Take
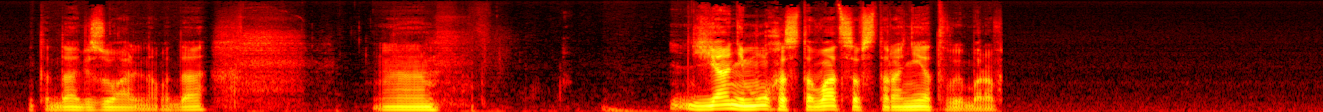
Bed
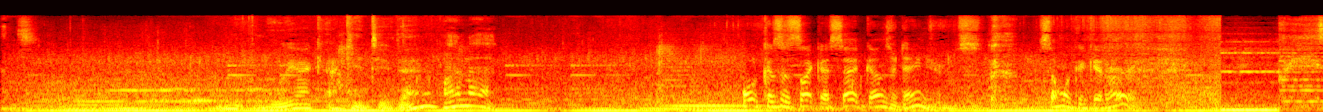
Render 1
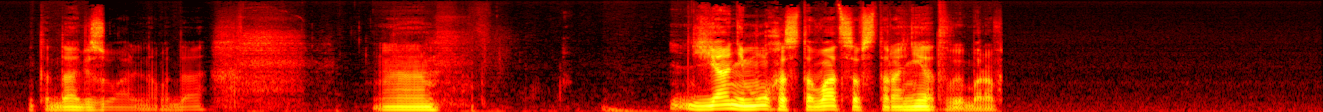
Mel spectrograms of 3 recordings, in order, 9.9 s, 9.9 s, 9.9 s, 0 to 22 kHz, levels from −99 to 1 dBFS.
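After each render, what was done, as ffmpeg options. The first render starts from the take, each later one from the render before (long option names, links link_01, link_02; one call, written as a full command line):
ffmpeg -i in.wav -filter_complex "[0:a]asettb=1/sr,asplit=3[link_01][link_02][link_03];[link_01]atrim=end=0.774[link_04];[link_02]atrim=start=0.77:end=1.9,asetpts=PTS-STARTPTS,afade=type=in:duration=0.004:curve=qsin,afade=type=out:start_time=1.126:duration=0.004:curve=qsin,acompressor=threshold=-37dB:ratio=16:attack=3.2:release=140:knee=1:detection=peak[link_05];[link_03]atrim=start=1.896[link_06];[link_04][link_05]acrossfade=duration=0.004:curve1=hsin:curve2=qsin[link_07];[link_07][link_06]acrossfade=duration=0.004:curve1=qsin:curve2=hsin,asplit=3[link_08][link_09][link_10];[link_08]afade=type=out:start_time=6.76:duration=0.02[link_11];[link_09]asplit=2[link_12][link_13];[link_13]adelay=28,volume=-6dB[link_14];[link_12][link_14]amix=inputs=2:normalize=0,afade=type=in:start_time=6.76:duration=0.02,afade=type=out:start_time=7.21:duration=0.02[link_15];[link_10]afade=type=in:start_time=7.21:duration=0.02[link_16];[link_11][link_15][link_16]amix=inputs=3:normalize=0" out.wav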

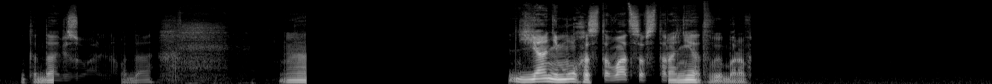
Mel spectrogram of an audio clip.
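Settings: ffmpeg -i in.wav -filter_complex "[0:a]asettb=1/sr,asplit=3[link_01][link_02][link_03];[link_01]atrim=end=0.534[link_04];[link_02]atrim=start=0.53:end=1.22,asetpts=PTS-STARTPTS,afade=type=in:duration=0.004:curve=qsin,afade=type=out:start_time=0.686:duration=0.004:curve=qsin,highpass=1200[link_05];[link_03]atrim=start=1.216[link_06];[link_04][link_05]acrossfade=duration=0.004:curve1=hsin:curve2=qsin[link_07];[link_07][link_06]acrossfade=duration=0.004:curve1=qsin:curve2=hsin,asettb=1/sr,asplit=3[link_08][link_09][link_10];[link_08]atrim=end=5.924[link_11];[link_09]atrim=start=5.92:end=6.69,asetpts=PTS-STARTPTS,afade=type=in:duration=0.004:curve=qsin,afade=type=out:start_time=0.766:duration=0.004:curve=qsin,highpass=550[link_12];[link_10]atrim=start=6.686[link_13];[link_11][link_12]acrossfade=duration=0.004:curve1=hsin:curve2=qsin[link_14];[link_14][link_13]acrossfade=duration=0.004:curve1=qsin:curve2=hsin,asplit=3[link_15][link_16][link_17];[link_15]atrim=end=3.06,asetpts=PTS-STARTPTS,afade=type=out:start_time=3.056:duration=0.004:curve=hsin[link_18];[link_16]atrim=start=3.06:end=5.09,asetpts=PTS-STARTPTS,volume=0[link_19];[link_17]atrim=start=5.09,asetpts=PTS-STARTPTS,afade=type=in:duration=0.004:curve=hsin[link_20];[link_18][link_19][link_20]concat=n=3:v=0:a=1" out.wav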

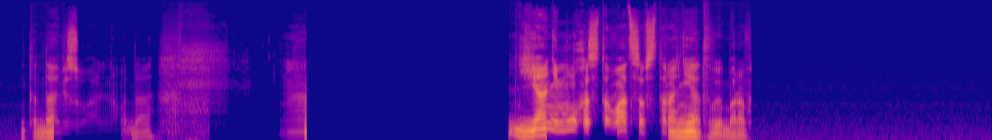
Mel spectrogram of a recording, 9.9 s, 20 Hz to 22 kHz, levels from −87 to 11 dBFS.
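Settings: ffmpeg -i in.wav -filter_complex "[0:a]asettb=1/sr,asplit=3[link_01][link_02][link_03];[link_01]atrim=end=0.624[link_04];[link_02]atrim=start=0.62:end=1.32,asetpts=PTS-STARTPTS,afade=type=in:duration=0.004:curve=qsin,afade=type=out:start_time=0.696:duration=0.004:curve=qsin,highpass=280[link_05];[link_03]atrim=start=1.316[link_06];[link_04][link_05]acrossfade=duration=0.004:curve1=hsin:curve2=qsin[link_07];[link_07][link_06]acrossfade=duration=0.004:curve1=qsin:curve2=hsin,asettb=1/sr,asplit=3[link_08][link_09][link_10];[link_08]atrim=end=2.094[link_11];[link_09]atrim=start=2.09:end=3.05,asetpts=PTS-STARTPTS,afade=type=in:duration=0.004:curve=qsin,afade=type=out:start_time=0.956:duration=0.004:curve=qsin,bandpass=frequency=6200:width_type=q:width=0.55[link_12];[link_10]atrim=start=3.046[link_13];[link_11][link_12]acrossfade=duration=0.004:curve1=hsin:curve2=qsin[link_14];[link_14][link_13]acrossfade=duration=0.004:curve1=qsin:curve2=hsin,asettb=1/sr,asplit=3[link_15][link_16][link_17];[link_15]atrim=end=5.464[link_18];[link_16]atrim=start=5.46:end=6.18,asetpts=PTS-STARTPTS,afade=type=in:duration=0.004:curve=qsin,afade=type=out:start_time=0.716:duration=0.004:curve=qsin,highpass=frequency=390:width=0.5412,highpass=frequency=390:width=1.3066[link_19];[link_17]atrim=start=6.176[link_20];[link_18][link_19]acrossfade=duration=0.004:curve1=hsin:curve2=qsin[link_21];[link_21][link_20]acrossfade=duration=0.004:curve1=qsin:curve2=hsin" out.wav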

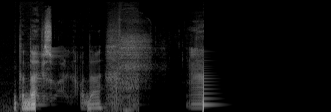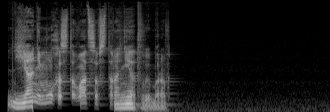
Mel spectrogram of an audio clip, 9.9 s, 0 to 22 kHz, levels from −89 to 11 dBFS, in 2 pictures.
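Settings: ffmpeg -i in.wav -af "equalizer=frequency=440:width=0.37:gain=-2,bandreject=frequency=183.8:width_type=h:width=4,bandreject=frequency=367.6:width_type=h:width=4,bandreject=frequency=551.4:width_type=h:width=4,bandreject=frequency=735.2:width_type=h:width=4,bandreject=frequency=919:width_type=h:width=4,bandreject=frequency=1102.8:width_type=h:width=4,bandreject=frequency=1286.6:width_type=h:width=4,bandreject=frequency=1470.4:width_type=h:width=4,bandreject=frequency=1654.2:width_type=h:width=4,bandreject=frequency=1838:width_type=h:width=4,bandreject=frequency=2021.8:width_type=h:width=4,bandreject=frequency=2205.6:width_type=h:width=4,bandreject=frequency=2389.4:width_type=h:width=4,bandreject=frequency=2573.2:width_type=h:width=4,bandreject=frequency=2757:width_type=h:width=4,bandreject=frequency=2940.8:width_type=h:width=4,bandreject=frequency=3124.6:width_type=h:width=4,bandreject=frequency=3308.4:width_type=h:width=4,bandreject=frequency=3492.2:width_type=h:width=4,bandreject=frequency=3676:width_type=h:width=4,bandreject=frequency=3859.8:width_type=h:width=4,bandreject=frequency=4043.6:width_type=h:width=4,bandreject=frequency=4227.4:width_type=h:width=4,bandreject=frequency=4411.2:width_type=h:width=4" out.wav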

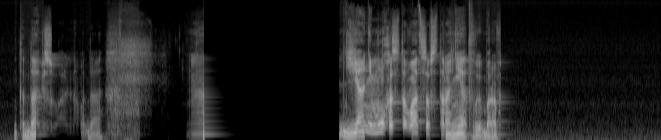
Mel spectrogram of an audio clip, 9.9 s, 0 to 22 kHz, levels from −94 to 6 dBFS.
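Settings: ffmpeg -i in.wav -filter_complex "[0:a]acrossover=split=570|1700|4900[link_01][link_02][link_03][link_04];[link_01]acompressor=threshold=-30dB:ratio=4[link_05];[link_02]acompressor=threshold=-31dB:ratio=4[link_06];[link_03]acompressor=threshold=-30dB:ratio=4[link_07];[link_04]acompressor=threshold=-41dB:ratio=4[link_08];[link_05][link_06][link_07][link_08]amix=inputs=4:normalize=0" out.wav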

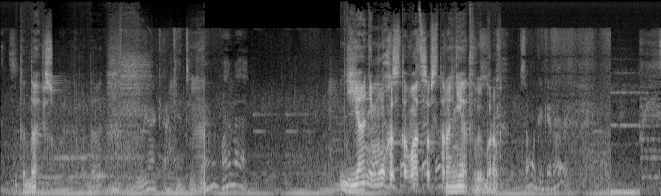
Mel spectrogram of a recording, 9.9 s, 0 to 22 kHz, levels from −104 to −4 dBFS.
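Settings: ffmpeg -i in.wav -i bed.wav -filter_complex "[1:a]volume=-22.5dB[link_01];[0:a][link_01]amix=inputs=2:normalize=0" out.wav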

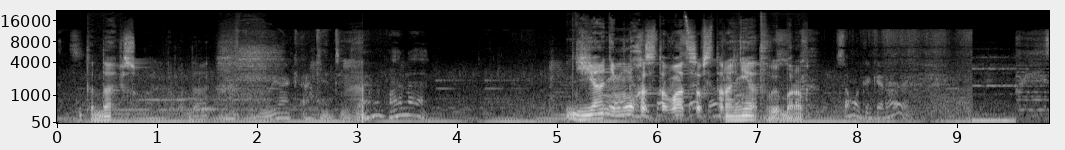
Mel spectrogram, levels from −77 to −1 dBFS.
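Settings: ffmpeg -i in.wav -af "volume=11.5dB,alimiter=limit=-2dB:level=0:latency=1" out.wav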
